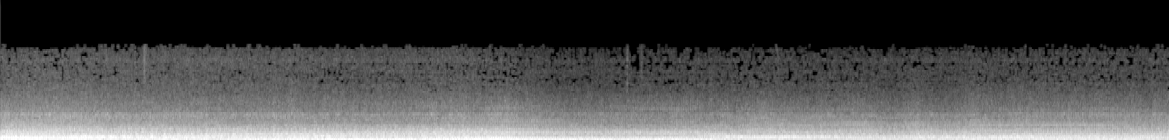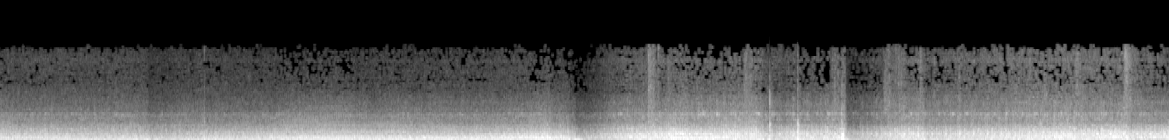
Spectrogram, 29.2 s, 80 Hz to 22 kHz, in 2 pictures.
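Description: The Freightliner M2 106's Caterpillar C7 diesel engine idling steadily, heard first inside the cab and then from beside the truck. About three-quarters through, the sound dips briefly and a single sharp knock follows.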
